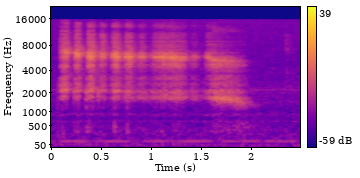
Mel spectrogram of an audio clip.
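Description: Mobile phone alert for an incoming text message: a rapid run of high, fluttering pulses, ending in a short, lower tone.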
